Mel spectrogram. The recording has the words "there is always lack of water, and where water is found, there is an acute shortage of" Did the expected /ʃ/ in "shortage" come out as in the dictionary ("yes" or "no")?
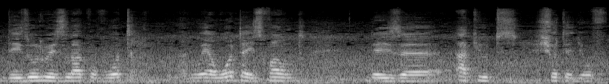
yes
